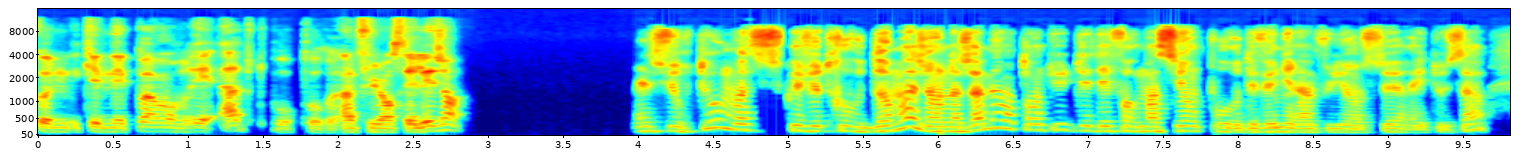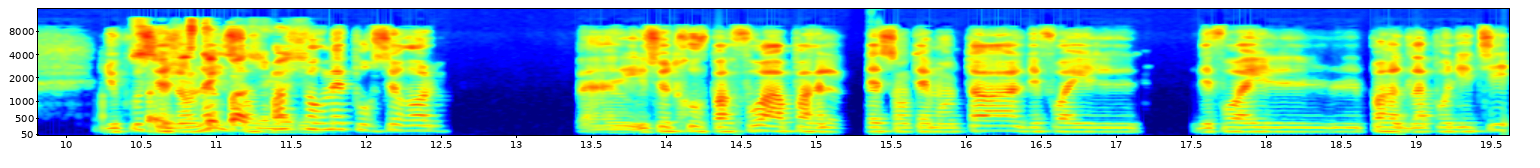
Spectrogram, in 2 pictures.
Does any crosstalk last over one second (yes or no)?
yes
